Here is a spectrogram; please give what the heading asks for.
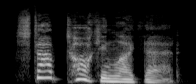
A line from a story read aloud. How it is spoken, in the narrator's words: Ruth snapped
